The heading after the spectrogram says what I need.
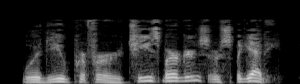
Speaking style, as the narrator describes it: she asked

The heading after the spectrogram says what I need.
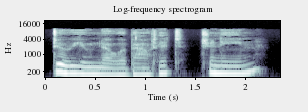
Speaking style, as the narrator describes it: said Aunt Lydia softly

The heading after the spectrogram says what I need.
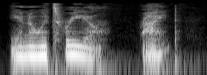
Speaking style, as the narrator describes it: He asked in a low murmur

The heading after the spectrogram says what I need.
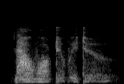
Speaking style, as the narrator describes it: Harry whispered

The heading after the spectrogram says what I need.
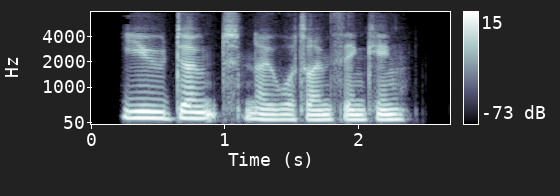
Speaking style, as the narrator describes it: he said quietly

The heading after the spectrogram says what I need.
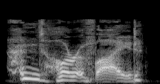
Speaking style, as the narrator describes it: continued, a slight croak now in his voice

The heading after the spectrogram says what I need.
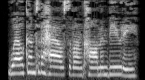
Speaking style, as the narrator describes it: she said in a drawl

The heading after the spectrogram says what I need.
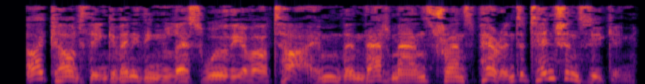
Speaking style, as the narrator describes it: Godfrey said in an almost disinterested tone

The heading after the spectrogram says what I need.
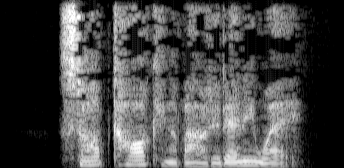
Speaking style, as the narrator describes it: the bearded man whispered

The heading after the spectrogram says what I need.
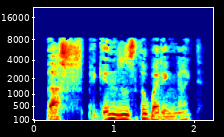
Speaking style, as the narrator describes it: he murmured

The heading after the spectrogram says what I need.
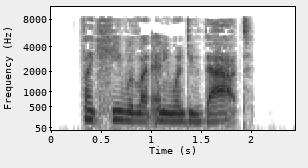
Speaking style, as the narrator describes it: she says, snorting

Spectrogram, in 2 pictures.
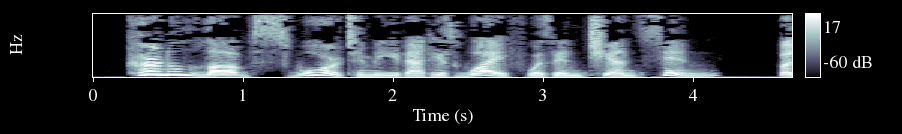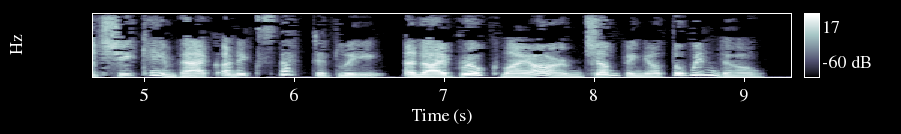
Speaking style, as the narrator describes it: Gaily, she replied

